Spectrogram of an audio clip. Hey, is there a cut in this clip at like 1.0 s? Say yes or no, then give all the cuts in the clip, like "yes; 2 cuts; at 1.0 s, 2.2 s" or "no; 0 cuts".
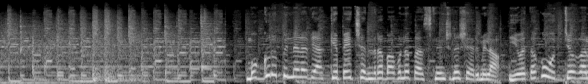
no; 1 cut; at 2.2 s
